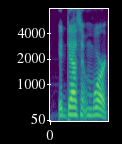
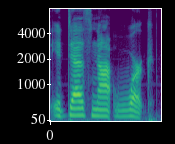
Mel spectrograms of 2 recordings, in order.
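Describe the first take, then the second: First: Said in the usual way. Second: It does not work said slowly, each word separated, weight on not; slow it down and lean on not; emphatic restatement. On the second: Retold or imitated. Streamer repeats Elon Musk's warning to viewers, slow emphatic stress on not. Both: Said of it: "he said".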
